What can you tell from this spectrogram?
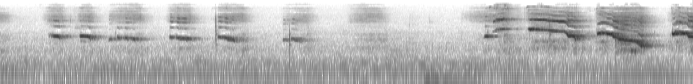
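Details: A French Bulldog puppy, three months old, battles the bath tub with a quick run of short, clipped yips. Then come several loud, high, squealing whines that slide downward, over a faint low hum.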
